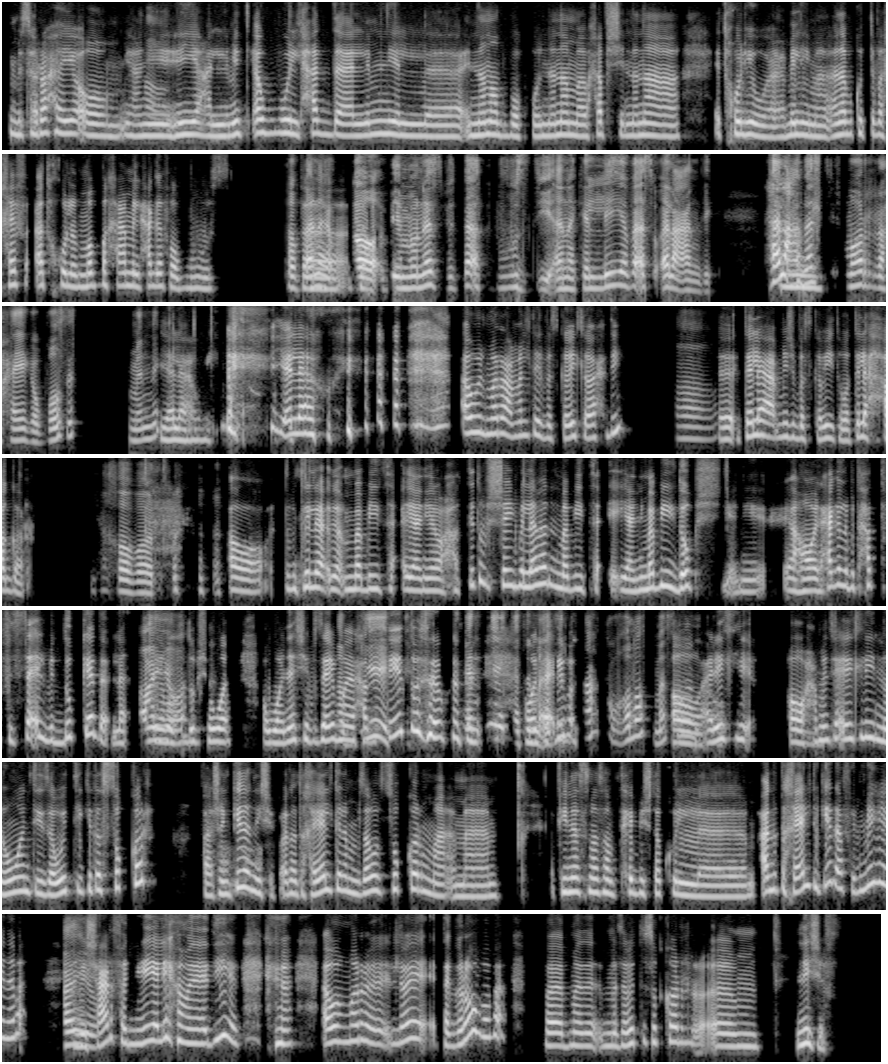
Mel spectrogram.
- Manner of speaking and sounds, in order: tapping; laugh; laughing while speaking: "يا لهوي"; unintelligible speech; giggle; chuckle; unintelligible speech; laughing while speaking: "زي ما طلع"; tsk; laughing while speaking: "إن هي ليها مقادير"; chuckle
- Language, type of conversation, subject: Arabic, podcast, إزاي بتعملوا حلويات العيد أو المناسبات عندكم؟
